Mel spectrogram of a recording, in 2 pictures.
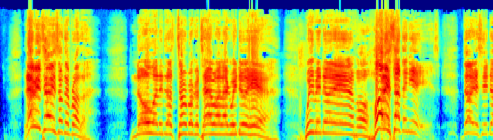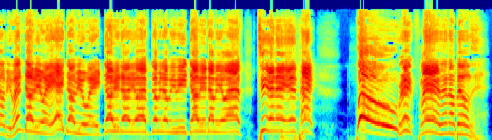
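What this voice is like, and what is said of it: Imitates a wrestler's voice. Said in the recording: “he has to try to impersonate the best you can. So like for instance, I go, Ric Flair.”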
